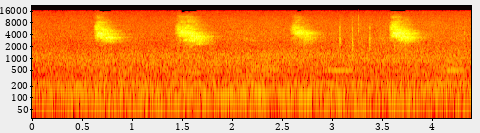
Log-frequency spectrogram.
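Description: A bird chirping: four short chirps, each falling in pitch, about one a second.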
